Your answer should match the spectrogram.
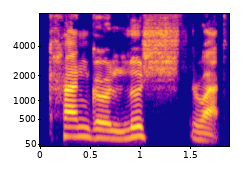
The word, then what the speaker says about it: Kangerlussuaq: And Kanger- You can see how it's pronounced. Kangerlussuaq. And when you see SSU in in Greenlandic or Kalaallisut, you have to make that noise like super snoop.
